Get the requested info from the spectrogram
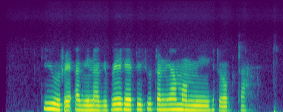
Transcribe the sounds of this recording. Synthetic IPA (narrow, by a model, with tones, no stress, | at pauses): ti˦ju˨ɾɛ˨ʔa˨ɡi˨na˨ɡi˨be˦ɡɛ˦ti˦t͡ʃu˦tɔ˦nja˦mɔ˨midɔ˨kta˦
